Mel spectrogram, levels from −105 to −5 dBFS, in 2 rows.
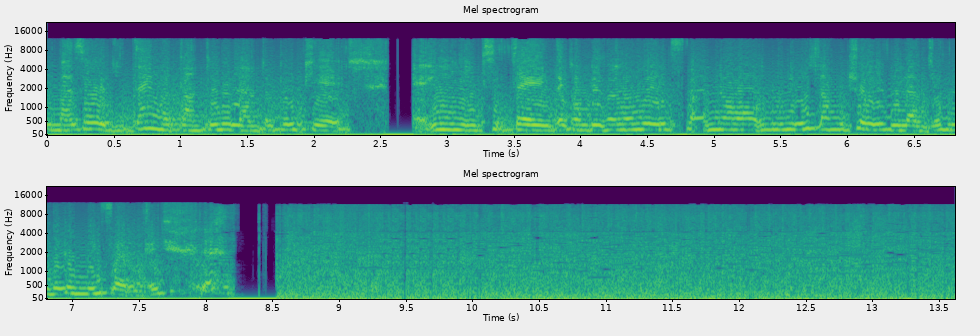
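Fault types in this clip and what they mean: Stuck bit: A distortion runs through the whole speech clip, and the pauses are filled with noise instead of silence. The likely cause is one data bit held at a fixed value by a broken line or converter, offsetting many samples.
Adaptive stream at a lower bitrate: From 8.06 s to the end, quality drops suddenly with no gap. Nothing remains above 11.4 kHz. This fits a switch from roughly 96 kbit/s AAC to a 12 kbit/s HE-AAC version.
CD stuck on one turn: Between 9.49 and 9.90 s, a 207 ms stretch of audio is repeated twice in a row. A brief mute marks each jump. It gives the quick, even stutter of a laser thrown back one track by a scratch.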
